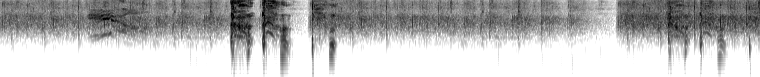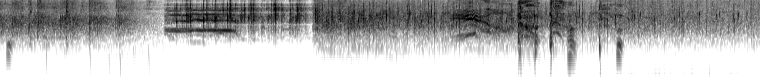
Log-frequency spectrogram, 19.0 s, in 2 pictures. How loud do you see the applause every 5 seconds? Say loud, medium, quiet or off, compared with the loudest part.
medium, medium, loud, medium.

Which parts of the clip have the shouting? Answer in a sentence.
The shouting can be heard from 1.1 to 1.9 s and from 15.2 to 16.0 s.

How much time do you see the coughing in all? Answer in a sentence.
The coughing can be heard for 4 seconds in total.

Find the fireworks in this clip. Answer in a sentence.
The fireworks can't be heard in this clip.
